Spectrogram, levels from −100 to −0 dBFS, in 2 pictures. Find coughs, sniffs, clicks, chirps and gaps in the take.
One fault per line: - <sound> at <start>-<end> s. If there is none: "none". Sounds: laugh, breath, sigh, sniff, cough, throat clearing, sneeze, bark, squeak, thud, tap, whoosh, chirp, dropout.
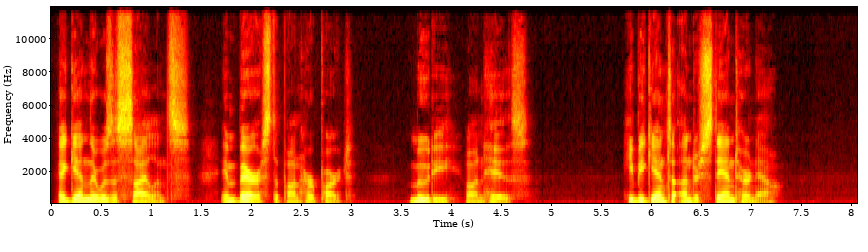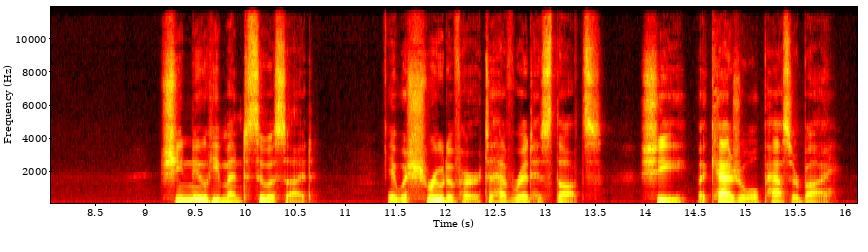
none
